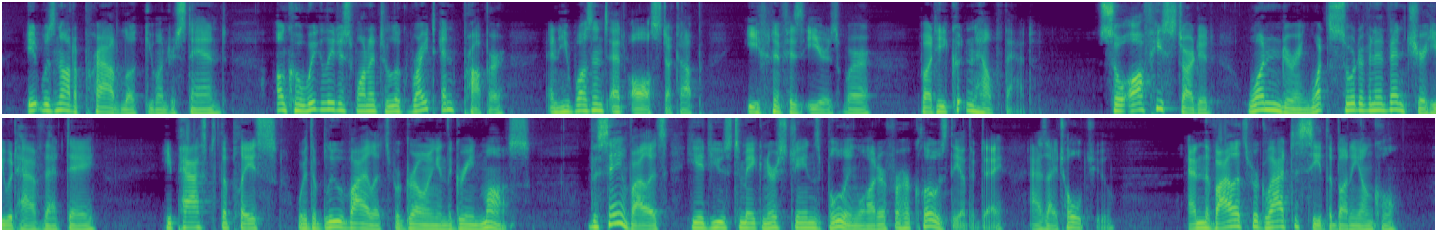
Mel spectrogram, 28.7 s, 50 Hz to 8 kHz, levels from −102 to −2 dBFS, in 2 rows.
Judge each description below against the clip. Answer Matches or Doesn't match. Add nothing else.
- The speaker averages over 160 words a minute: Matches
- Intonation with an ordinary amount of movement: Doesn't match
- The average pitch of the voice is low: Matches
